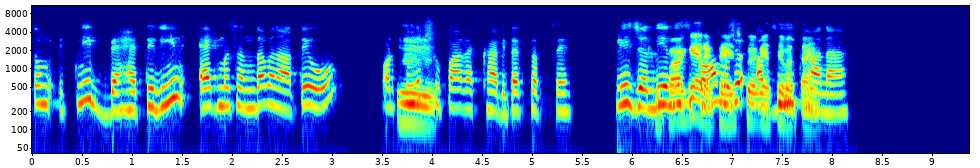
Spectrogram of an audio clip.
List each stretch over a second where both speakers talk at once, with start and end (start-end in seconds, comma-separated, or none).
6.2-7.9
